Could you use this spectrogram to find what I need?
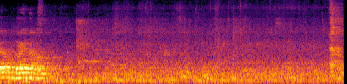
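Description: A choir of men and women sings together in a large echoing hall.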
